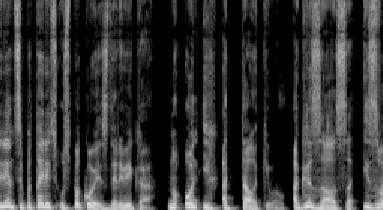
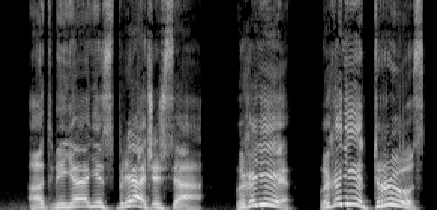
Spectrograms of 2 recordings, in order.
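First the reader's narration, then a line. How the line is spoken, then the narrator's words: Shouting. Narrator (Russian): кричал Михаил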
